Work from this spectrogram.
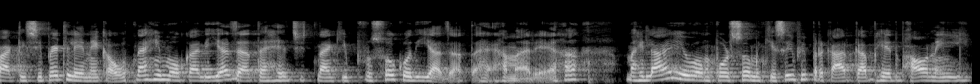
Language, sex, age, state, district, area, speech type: Hindi, male, 30-45, Uttar Pradesh, Sonbhadra, rural, spontaneous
